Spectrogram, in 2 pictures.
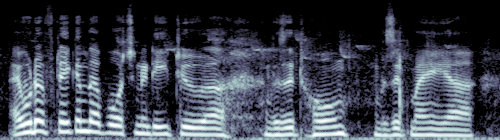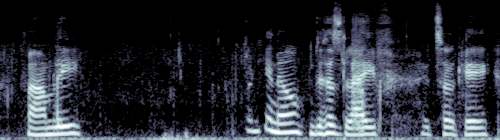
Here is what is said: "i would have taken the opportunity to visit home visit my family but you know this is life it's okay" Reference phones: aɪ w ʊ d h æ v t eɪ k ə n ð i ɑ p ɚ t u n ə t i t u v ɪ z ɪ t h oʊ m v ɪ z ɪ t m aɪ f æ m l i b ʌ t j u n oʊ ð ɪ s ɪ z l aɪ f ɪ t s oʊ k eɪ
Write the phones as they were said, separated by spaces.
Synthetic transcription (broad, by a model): aɪ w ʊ d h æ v t eɪ k ə n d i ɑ p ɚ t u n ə t i t u v ɪ z ɪ t h oʊ m v ɪ z ɪ t m aɪ f æ m l i b ʌ t j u n oʊ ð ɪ s ɪ z l aɪ f ɪ t s oʊ k eɪ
